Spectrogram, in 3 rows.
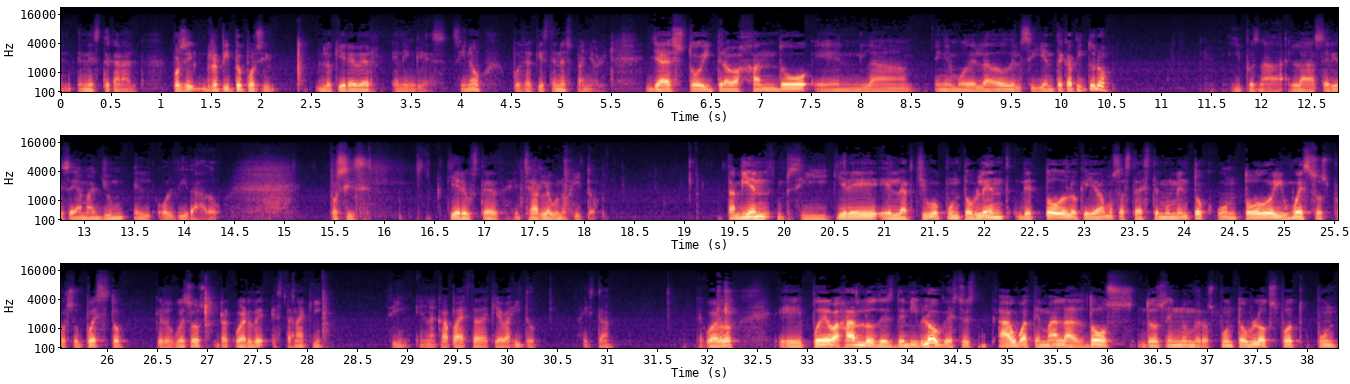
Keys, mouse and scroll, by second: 16.8 scroll up 2, 17.2 scroll down 2, 19.7 scroll down 2, 20.7-21.0 scroll down 2, 21.3 scroll down 2, 27.7 shift+click, 30.4-31.7 middle drag, 32.0 KP_0.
